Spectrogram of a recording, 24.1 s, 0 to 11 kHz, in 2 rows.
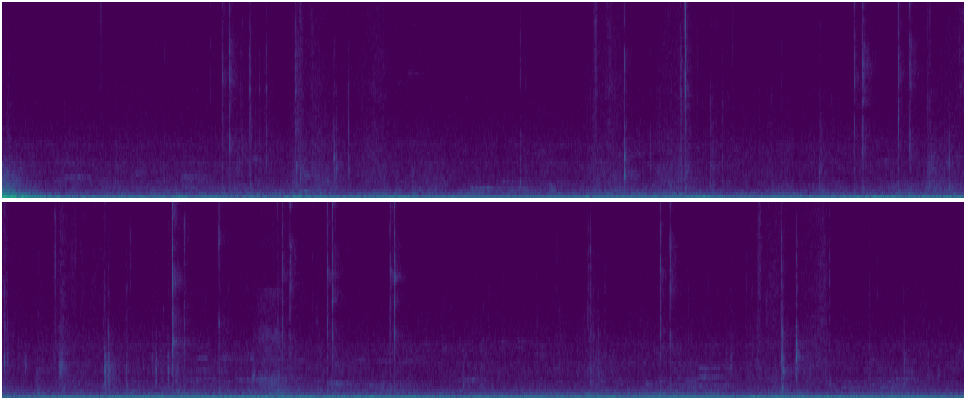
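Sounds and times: computer mouse clicks: 0:02.7 - 0:03.4, 0:07.7 - 0:09.1, 0:10.2 - 0:17.1, 0:20.2 - 0:20.7, 0:21.6 - 0:22.1
keyboard key presses: 0:10.2 - 0:17.1.

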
